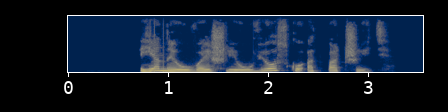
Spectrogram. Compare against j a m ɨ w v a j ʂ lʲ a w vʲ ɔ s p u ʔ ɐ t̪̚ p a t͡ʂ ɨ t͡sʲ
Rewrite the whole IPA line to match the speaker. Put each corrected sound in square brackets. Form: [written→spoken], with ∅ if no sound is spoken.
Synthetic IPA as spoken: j a [m→n] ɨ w v a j ʂ lʲ [a→i] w vʲ ɔ s [p→k] u ʔ ɐ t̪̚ p a t͡ʂ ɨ t͡sʲ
